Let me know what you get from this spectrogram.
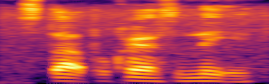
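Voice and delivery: normal talking voice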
